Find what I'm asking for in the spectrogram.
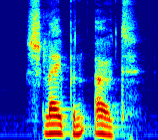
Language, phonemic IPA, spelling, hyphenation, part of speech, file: Dutch, /ˌslɛi̯.pə(n)ˈœy̯t/, slijpen uit, slij‧pen uit, verb, Nl-slijpen uit.ogg
- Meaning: inflection of uitslijpen: 1. plural present indicative 2. plural present subjunctive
